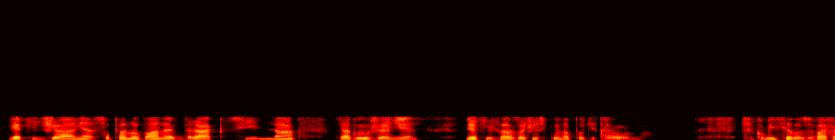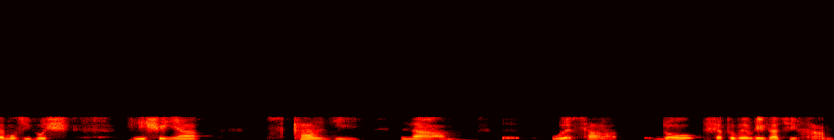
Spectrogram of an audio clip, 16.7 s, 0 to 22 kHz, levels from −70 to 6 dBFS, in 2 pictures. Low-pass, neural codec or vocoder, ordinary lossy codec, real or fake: 3.6 kHz; codec, 44.1 kHz, 2.6 kbps, DAC; none; fake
